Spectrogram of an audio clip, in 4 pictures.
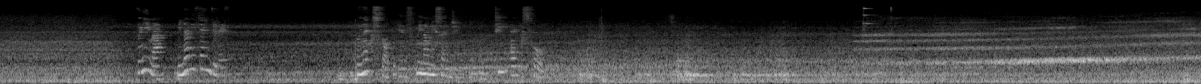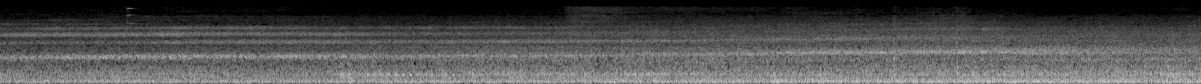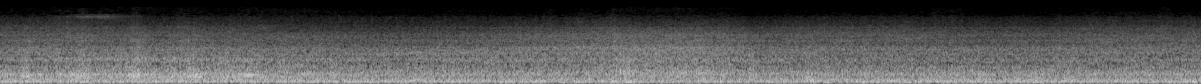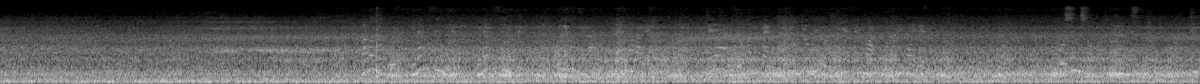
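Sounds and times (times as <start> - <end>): train wheels rumbling: 37.2 - 48.0.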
